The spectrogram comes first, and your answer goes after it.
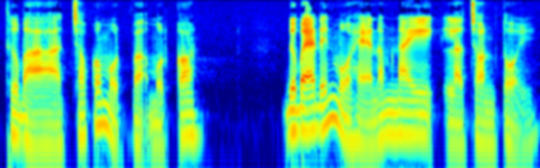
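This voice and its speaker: A polite young master and husband, as a man voices him, speaking low and respectfully in a spoken horror story. The sound is close and dry. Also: lively intonation, a little slow, dry recording.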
